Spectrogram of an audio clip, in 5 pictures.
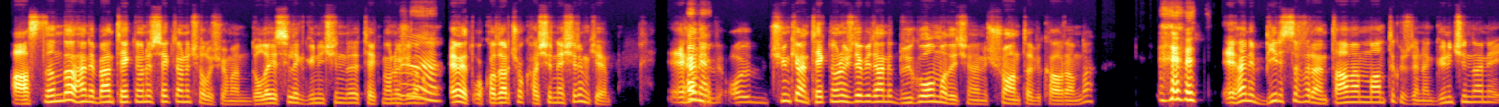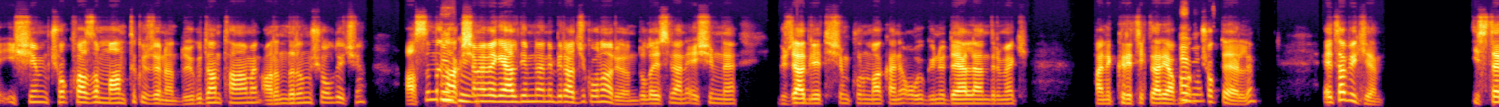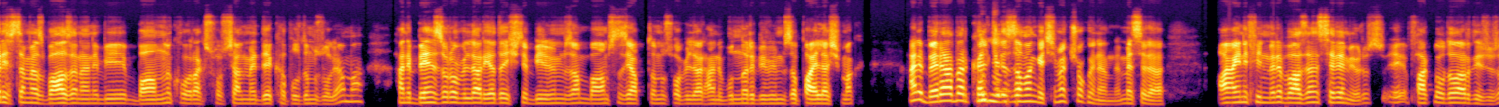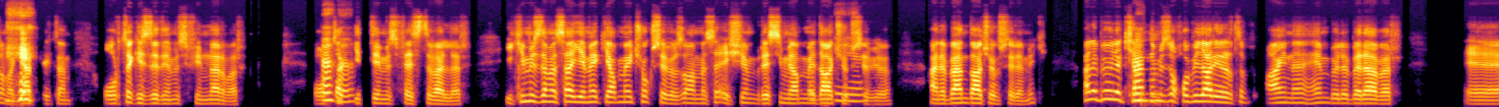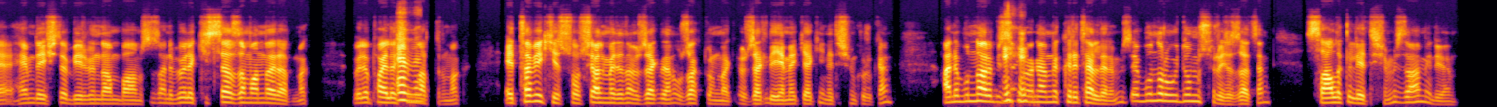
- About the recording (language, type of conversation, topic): Turkish, podcast, Teknoloji aile içi iletişimi sizce nasıl değiştirdi?
- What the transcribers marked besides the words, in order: laughing while speaking: "Evet"; chuckle; chuckle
